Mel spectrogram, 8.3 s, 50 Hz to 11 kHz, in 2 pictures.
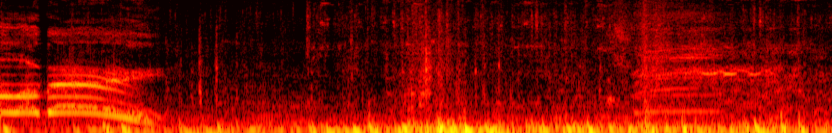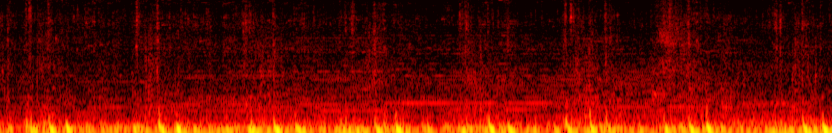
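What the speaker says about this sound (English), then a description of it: "Oh yay, 2 annoying horse archers." Horses gallop with rapid clip-clop hoofbeats and a sharp whinny during a Mount & Blade II: Bannerlord battle, the hooves pounding steadily and loudly amid battle noise.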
